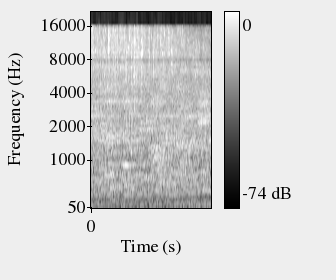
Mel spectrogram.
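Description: Water from an indoor fountain's spouts running steadily into its stone basin, over a low hum and faint background voices.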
